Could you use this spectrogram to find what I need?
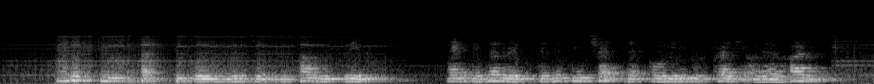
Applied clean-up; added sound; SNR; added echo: neural separator model SepFormer DNS4.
